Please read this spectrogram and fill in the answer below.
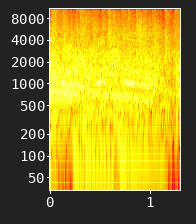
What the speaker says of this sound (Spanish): Aplaudan fuerte ahí, hombre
